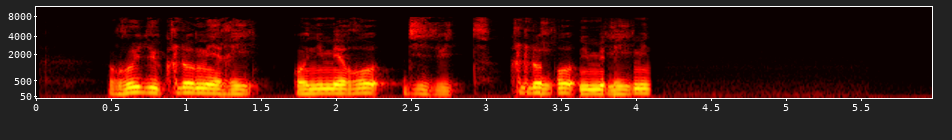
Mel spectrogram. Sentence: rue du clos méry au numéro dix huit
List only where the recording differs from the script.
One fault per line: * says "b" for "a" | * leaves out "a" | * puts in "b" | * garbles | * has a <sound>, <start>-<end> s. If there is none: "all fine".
* garbles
